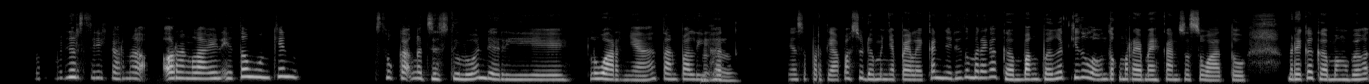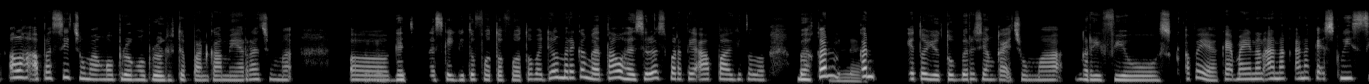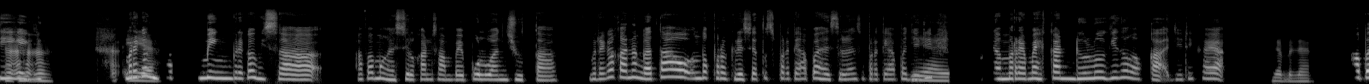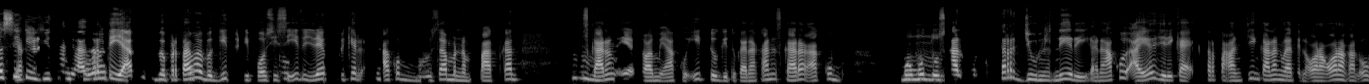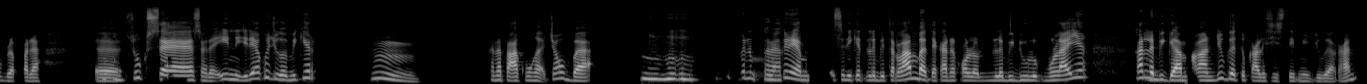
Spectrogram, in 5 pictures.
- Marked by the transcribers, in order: in English: "nge-judge"; in English: "squishy"; unintelligible speech; "ya" said as "yam"; tapping
- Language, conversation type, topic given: Indonesian, unstructured, Bagaimana perasaanmu kalau ada yang mengejek hobimu?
